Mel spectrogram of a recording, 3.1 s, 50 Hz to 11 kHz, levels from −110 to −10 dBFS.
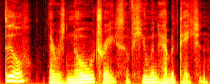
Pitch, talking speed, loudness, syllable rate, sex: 120 Hz, 150 wpm, -17 LUFS, 4.8 syllables/s, male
